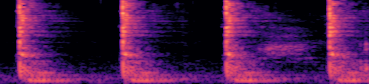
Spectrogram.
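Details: Sharp, regular percussive pulses about two per second from a shockwave therapy device applied directly over the left kneecap for chronic knee pain, at a malunited teenage hairline patellar fracture with degeneration; patient reports it is the most painful spot.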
